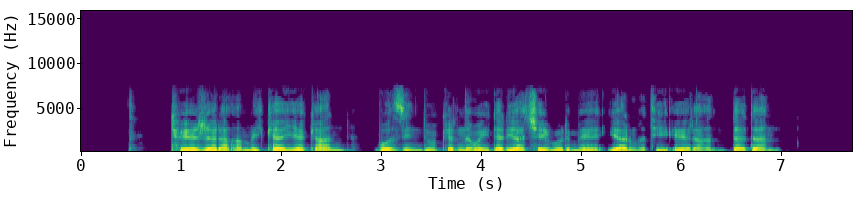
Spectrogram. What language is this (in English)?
Central Kurdish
